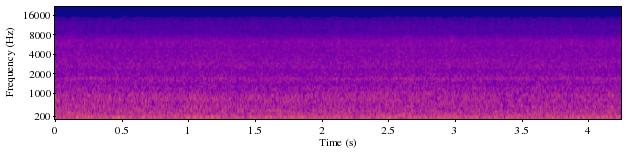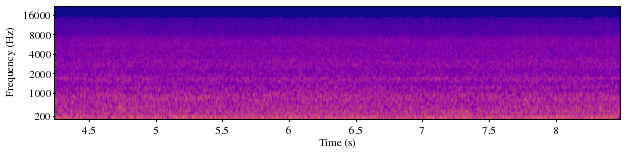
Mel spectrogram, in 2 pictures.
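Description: Steady low hum with an even hiss and no distinct events.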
